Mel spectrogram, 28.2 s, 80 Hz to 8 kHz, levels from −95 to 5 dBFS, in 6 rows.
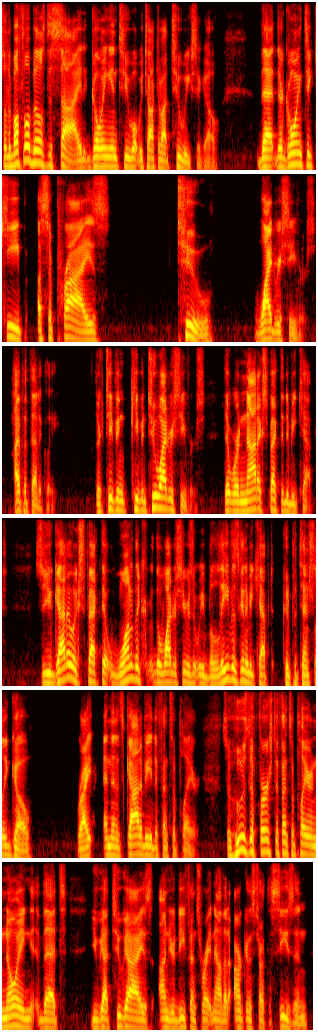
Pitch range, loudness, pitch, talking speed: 105-130 Hz, -26 LUFS, 120 Hz, 200 wpm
